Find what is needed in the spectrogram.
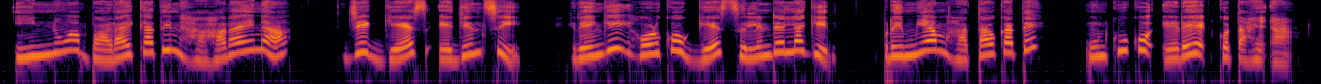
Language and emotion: Santali, disgusted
